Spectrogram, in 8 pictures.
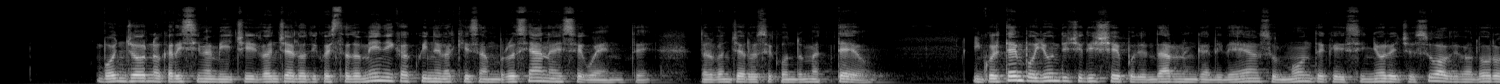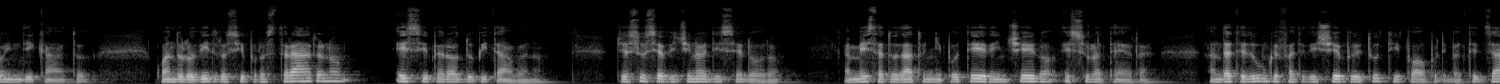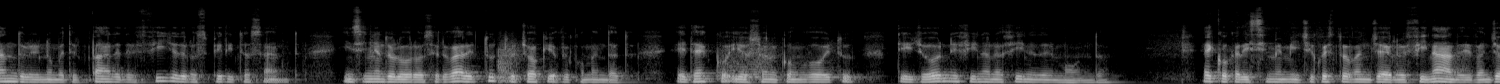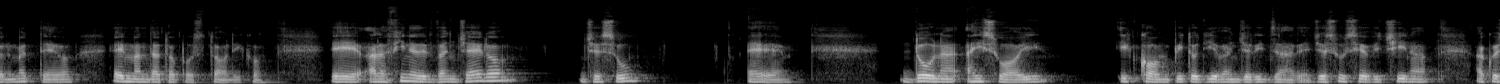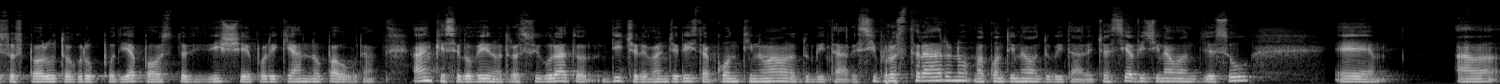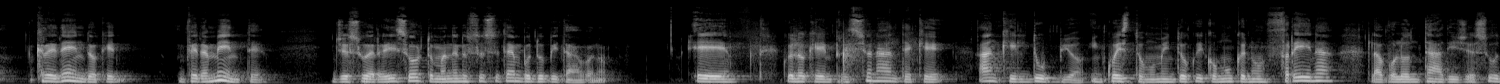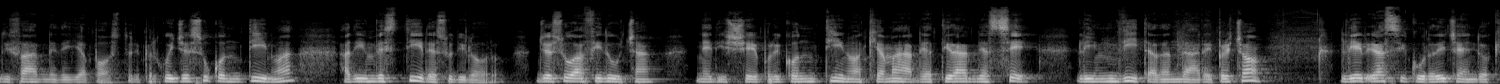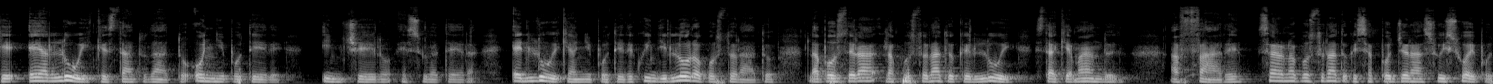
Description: avvisi, Omelie
Catechesi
